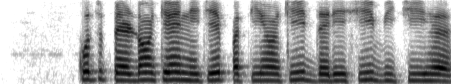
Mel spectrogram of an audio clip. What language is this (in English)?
Hindi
